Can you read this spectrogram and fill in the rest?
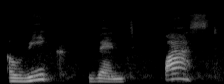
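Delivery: plain reading voice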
